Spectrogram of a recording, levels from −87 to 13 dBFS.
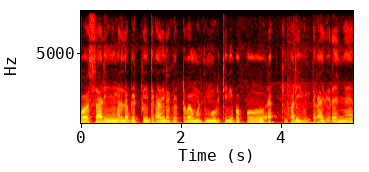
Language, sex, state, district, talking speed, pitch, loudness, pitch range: Hindi, male, Chhattisgarh, Bilaspur, 230 wpm, 120 Hz, -19 LUFS, 115-125 Hz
